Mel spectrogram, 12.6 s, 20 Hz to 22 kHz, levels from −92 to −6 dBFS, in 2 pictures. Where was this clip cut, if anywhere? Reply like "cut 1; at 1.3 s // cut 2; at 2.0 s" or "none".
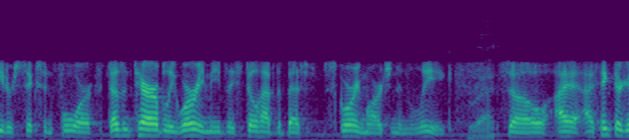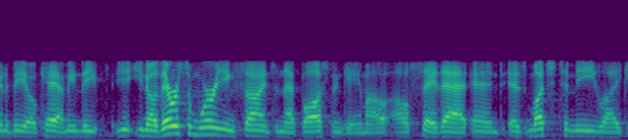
cut 1; at 1.0 s // cut 2; at 2.2 s // cut 3; at 7.4 s // cut 4; at 11.0 s

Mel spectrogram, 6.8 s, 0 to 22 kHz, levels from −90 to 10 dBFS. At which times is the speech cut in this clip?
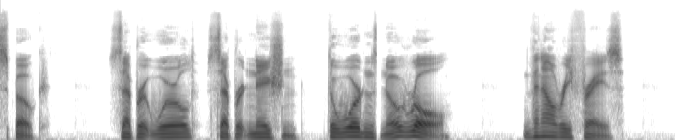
cut 1; at 3.1 s // cut 2; at 3.7 s

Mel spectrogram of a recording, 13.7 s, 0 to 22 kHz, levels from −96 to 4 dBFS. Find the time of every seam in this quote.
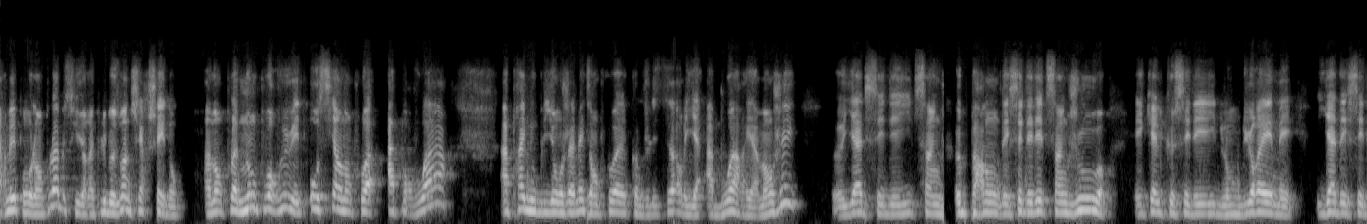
cut 1; at 5.9 s // cut 2; at 8.7 s // cut 3; at 9.4 s

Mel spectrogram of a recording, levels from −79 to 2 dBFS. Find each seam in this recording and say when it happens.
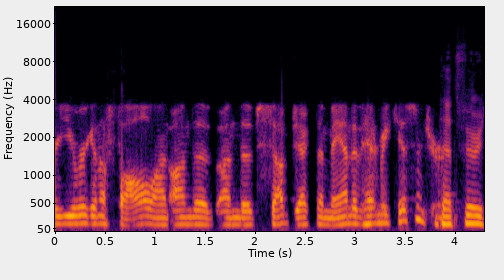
cut 1; at 1.1 s

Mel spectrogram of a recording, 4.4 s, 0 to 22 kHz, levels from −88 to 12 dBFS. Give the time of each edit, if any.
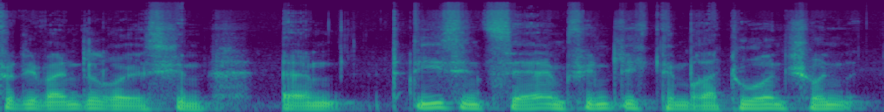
cut 1; at 2.0 s // cut 2; at 3.3 s

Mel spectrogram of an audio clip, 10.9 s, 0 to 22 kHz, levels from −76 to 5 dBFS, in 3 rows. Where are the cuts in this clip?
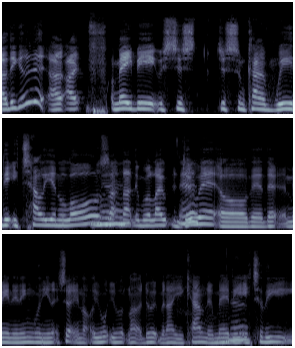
none

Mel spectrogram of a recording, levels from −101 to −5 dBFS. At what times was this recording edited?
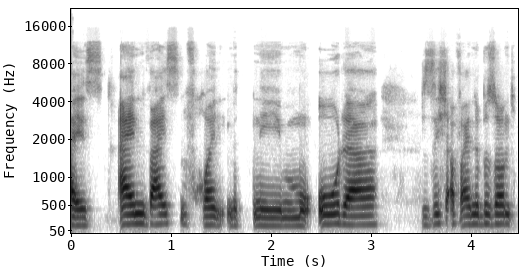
none

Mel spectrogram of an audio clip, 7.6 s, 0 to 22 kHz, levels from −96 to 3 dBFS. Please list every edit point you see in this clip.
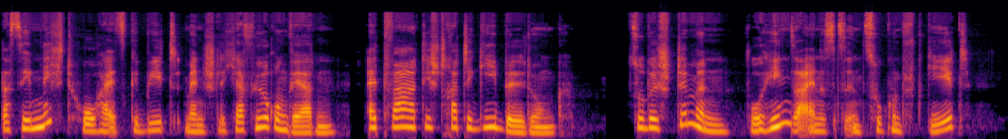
cut 1; at 2.2 s // cut 2; at 2.6 s // cut 3; at 5.9 s // cut 4; at 6.3 s

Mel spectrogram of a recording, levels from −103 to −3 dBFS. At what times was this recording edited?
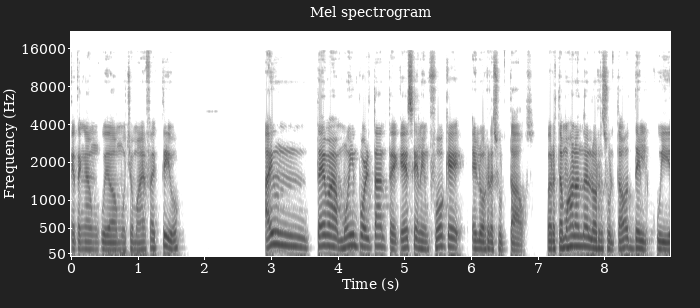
cut 1; at 7.1 s

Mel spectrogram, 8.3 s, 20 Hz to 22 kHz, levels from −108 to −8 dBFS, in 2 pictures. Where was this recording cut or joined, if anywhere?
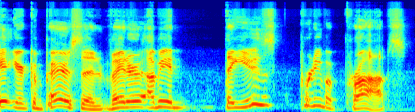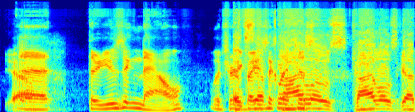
cut 1; at 3.2 s // cut 2; at 4.1 s

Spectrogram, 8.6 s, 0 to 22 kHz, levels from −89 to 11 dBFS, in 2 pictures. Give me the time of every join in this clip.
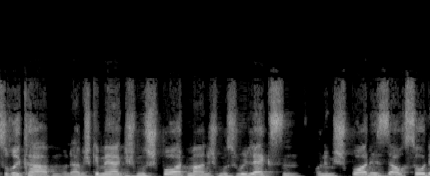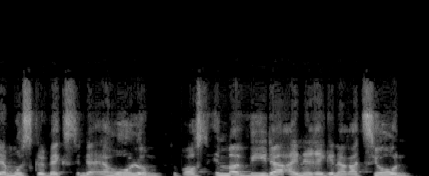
cut 1; at 6.0 s

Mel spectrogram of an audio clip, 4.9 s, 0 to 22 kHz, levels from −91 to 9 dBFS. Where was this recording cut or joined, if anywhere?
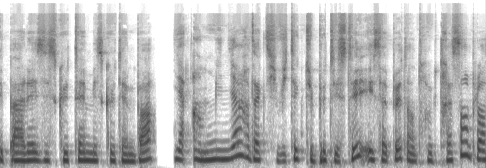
cut 1; at 1.6 s

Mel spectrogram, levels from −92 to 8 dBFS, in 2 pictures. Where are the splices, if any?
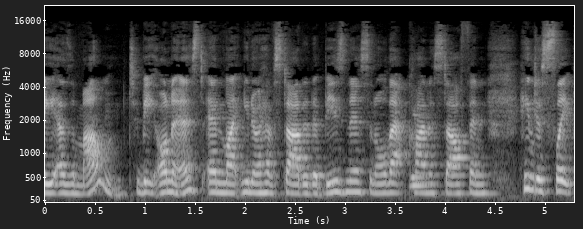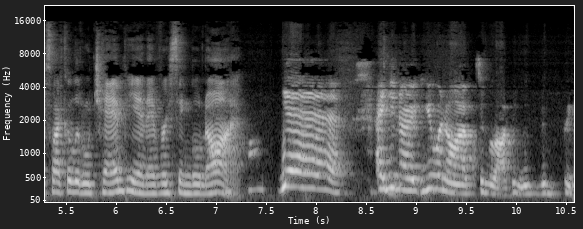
cut 1; at 4.9 s // cut 2; at 7.6 s // cut 3; at 9.6 s

